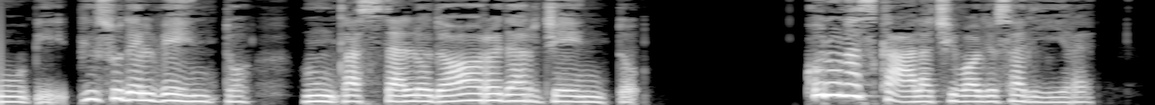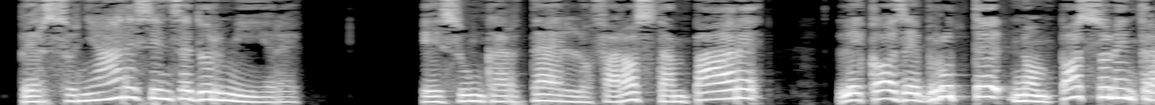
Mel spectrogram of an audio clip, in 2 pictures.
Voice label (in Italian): filastrocca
